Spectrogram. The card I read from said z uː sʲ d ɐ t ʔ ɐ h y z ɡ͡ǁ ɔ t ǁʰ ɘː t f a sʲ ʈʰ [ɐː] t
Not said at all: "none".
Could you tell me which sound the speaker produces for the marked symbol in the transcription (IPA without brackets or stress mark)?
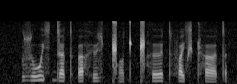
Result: ɐː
